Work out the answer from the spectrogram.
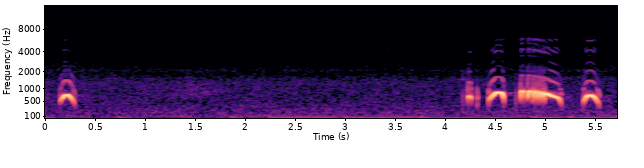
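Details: Decoy spotted dove, 2023, cooing to lure wild birds. A lone rounded note, a pause of about four seconds with faint low hum, then one full phrase of short notes, a long falling coo and a final note.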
